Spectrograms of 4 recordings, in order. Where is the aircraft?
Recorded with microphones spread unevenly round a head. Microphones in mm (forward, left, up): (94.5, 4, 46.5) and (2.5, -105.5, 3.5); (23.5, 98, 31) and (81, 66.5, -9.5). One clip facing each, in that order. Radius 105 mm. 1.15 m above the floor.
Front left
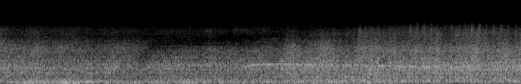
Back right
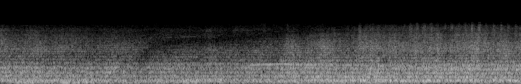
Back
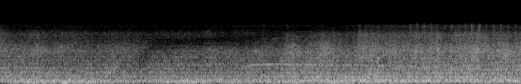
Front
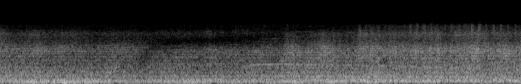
130° right; by 5.2 s 140° right.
